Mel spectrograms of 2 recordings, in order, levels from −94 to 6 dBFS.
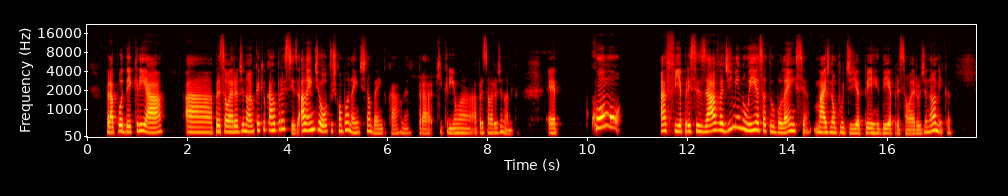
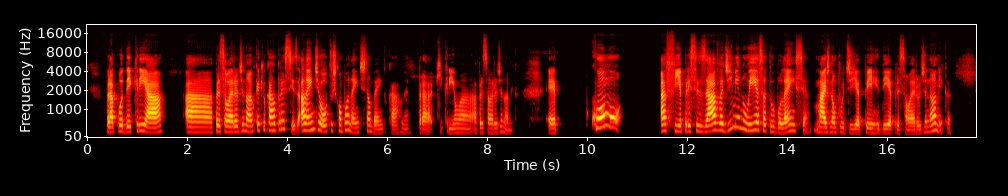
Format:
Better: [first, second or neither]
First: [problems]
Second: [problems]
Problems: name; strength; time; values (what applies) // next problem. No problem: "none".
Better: first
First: none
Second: thin; very; fading below 750 Hz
